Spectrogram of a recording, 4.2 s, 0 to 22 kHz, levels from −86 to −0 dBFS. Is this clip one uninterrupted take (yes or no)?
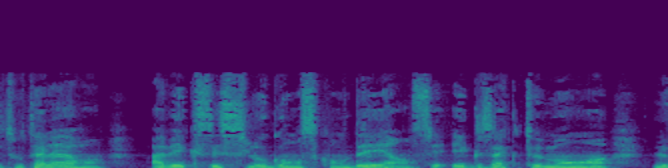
yes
